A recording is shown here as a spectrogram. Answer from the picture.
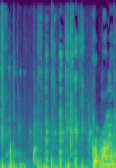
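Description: Plastic squeeze bottle of mustard sputtering and crackling in irregular pops as it is squeezed out onto a pizza.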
